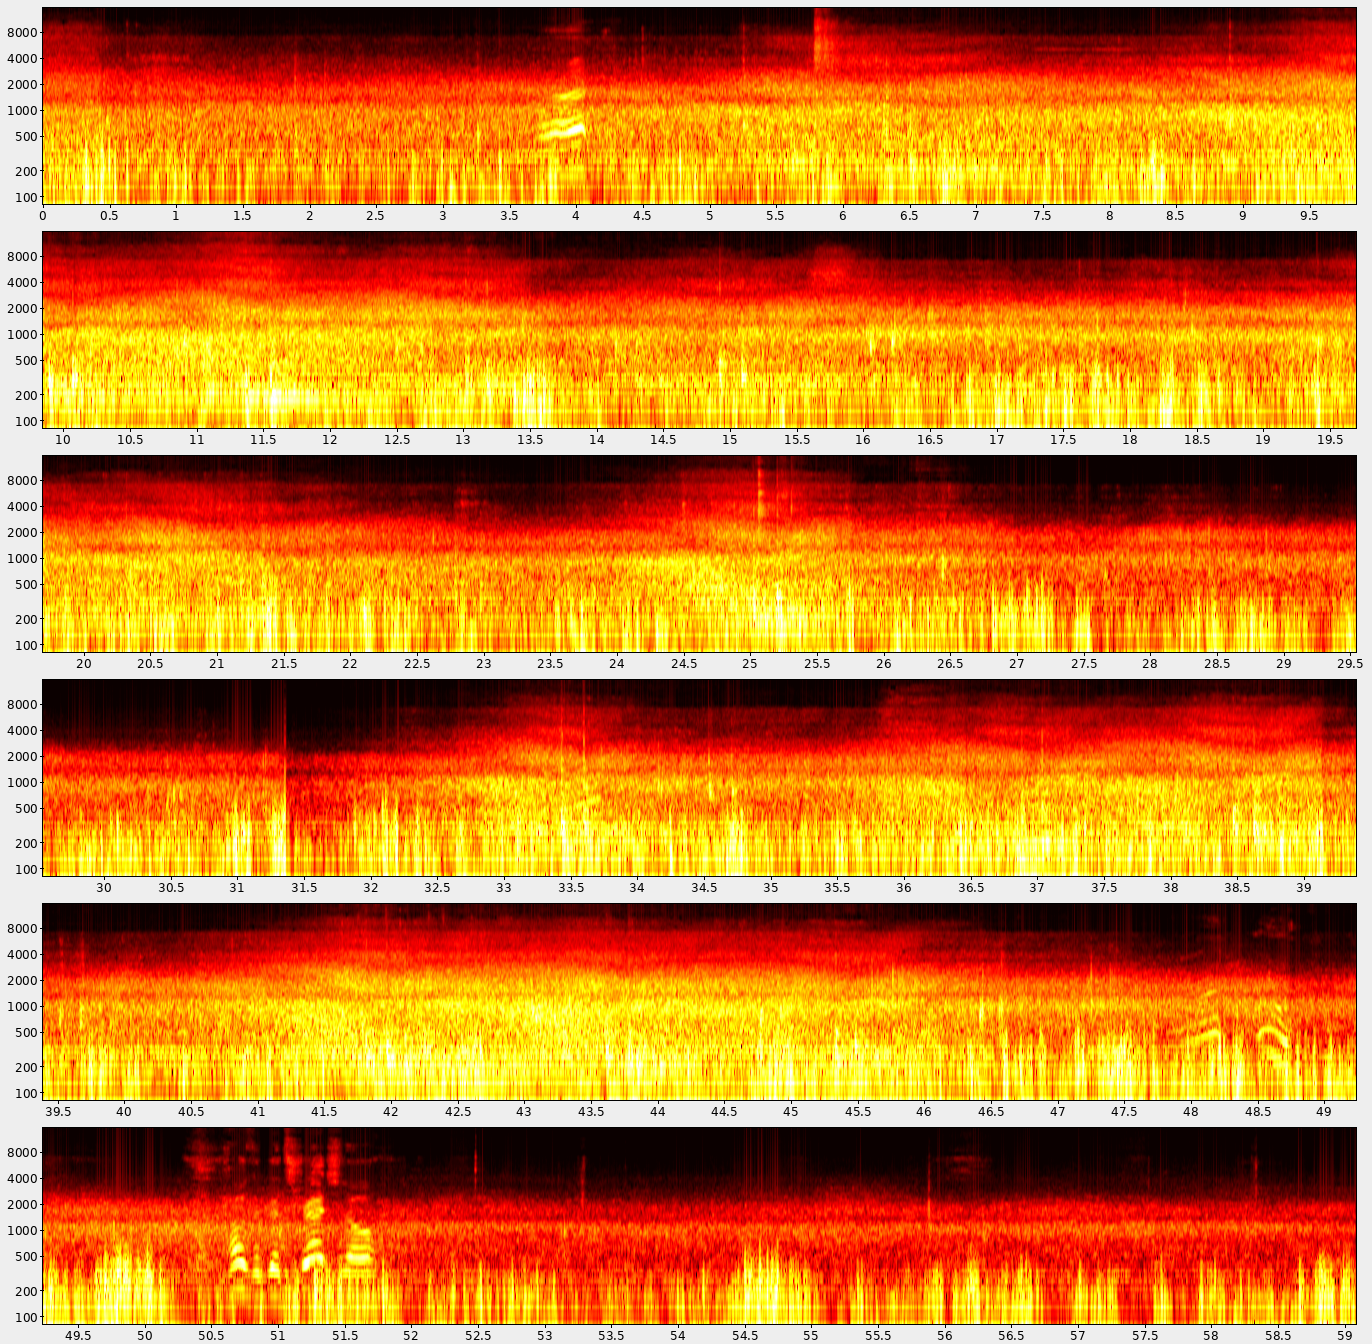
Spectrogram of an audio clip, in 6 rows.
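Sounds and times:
cars passing: 0.0s - 59.0s
wind buffeting microphone: 0.0s - 59.0s.

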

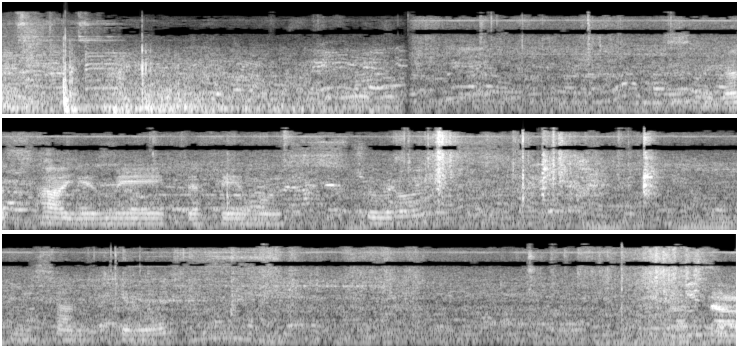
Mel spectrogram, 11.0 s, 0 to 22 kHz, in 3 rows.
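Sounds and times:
fireworks exploding: 0.0s - 9.0s
voices: 0.0s - 11.0s.

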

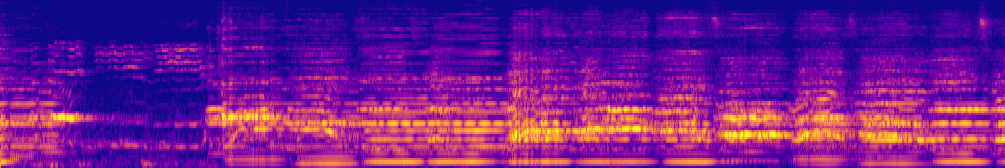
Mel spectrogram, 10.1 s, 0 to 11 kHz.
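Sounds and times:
group singing in harmony: 2.1s - 10.0s.

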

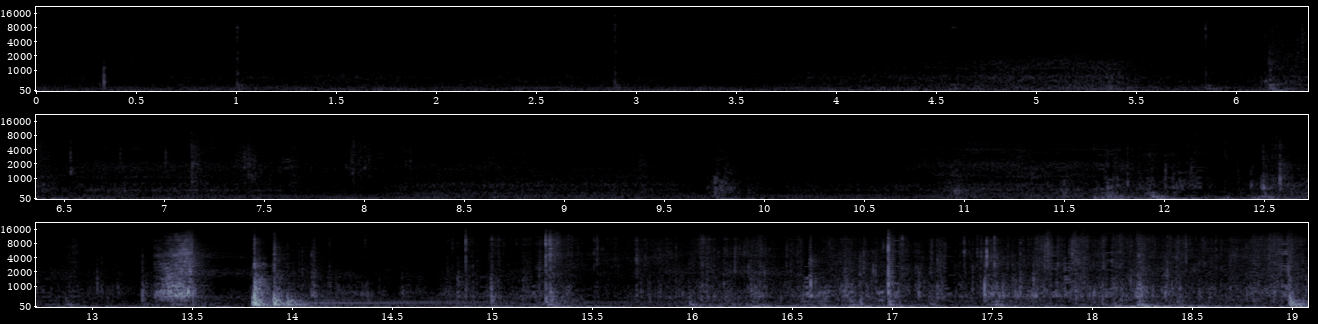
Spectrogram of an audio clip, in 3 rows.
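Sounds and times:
plastic wrap crinkling: 6.3s - 8.4s, 11.6s - 19.0s
plastic wrap tearing: 11.8s - 19.0s.

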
